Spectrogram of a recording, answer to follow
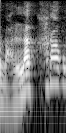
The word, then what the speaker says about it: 말라카: 원래는 이제 요즘에 물라카란 말보다 말라카라고 많이 하는 것 같아요. 저도 이제 발음을 바꿔야 되는데 이제 계속 쓰던 말이 있으니까 되는데, 이 말라카 해협의 지배자는 말라카 왕국이었어요.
